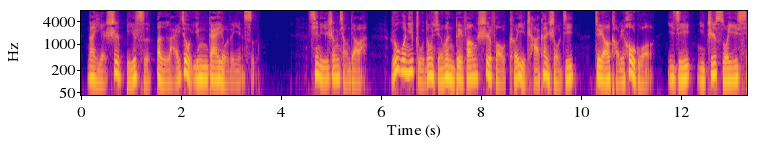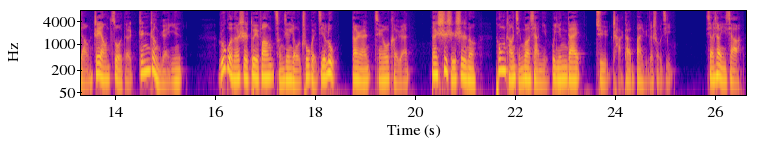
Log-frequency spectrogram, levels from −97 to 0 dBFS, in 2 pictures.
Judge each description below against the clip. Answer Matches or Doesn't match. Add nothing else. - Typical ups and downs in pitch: Matches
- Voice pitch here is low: Matches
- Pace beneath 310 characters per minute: Matches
